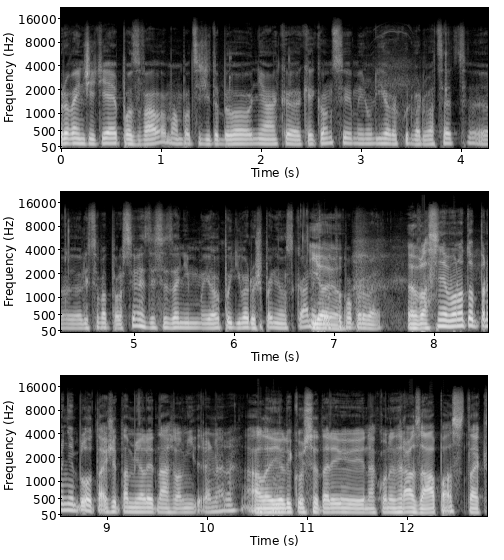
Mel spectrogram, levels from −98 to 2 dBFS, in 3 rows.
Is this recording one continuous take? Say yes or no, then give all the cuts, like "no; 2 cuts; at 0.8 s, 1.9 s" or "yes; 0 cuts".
yes; 0 cuts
